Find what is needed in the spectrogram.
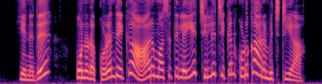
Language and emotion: Tamil, surprised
